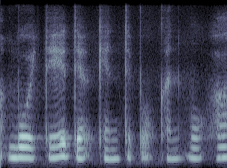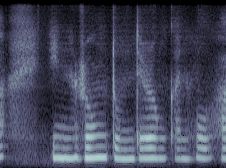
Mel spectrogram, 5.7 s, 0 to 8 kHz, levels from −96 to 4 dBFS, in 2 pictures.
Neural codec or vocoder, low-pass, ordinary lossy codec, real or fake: codec, 24 kHz, 0.9 kbps, DualCodec; 7.2 kHz; none; fake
